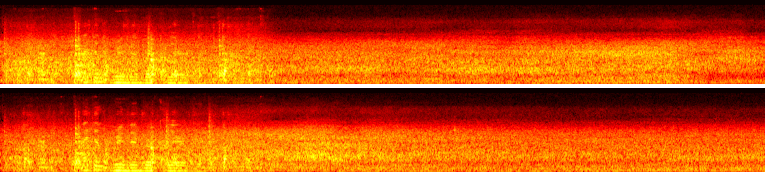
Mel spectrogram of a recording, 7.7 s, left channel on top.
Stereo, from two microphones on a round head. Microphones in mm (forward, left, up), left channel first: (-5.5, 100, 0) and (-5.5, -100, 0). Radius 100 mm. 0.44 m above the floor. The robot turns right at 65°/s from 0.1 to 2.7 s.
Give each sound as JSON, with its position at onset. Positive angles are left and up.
{"t": 0.8, "sound": "a man speaking", "azimuth_deg": -140, "distance_m": 0.9}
